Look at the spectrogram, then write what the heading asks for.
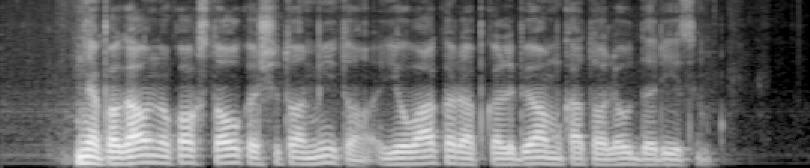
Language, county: Lithuanian, Alytus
